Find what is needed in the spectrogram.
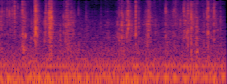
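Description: Clear plastic wrapping crinkling in short, irregular bursts as hands handle and shift plastic-wrapped mirror disco balls.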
